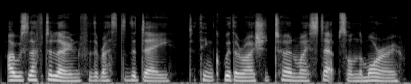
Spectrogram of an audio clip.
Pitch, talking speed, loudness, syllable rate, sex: 175 Hz, 305 wpm, -18 LUFS, 6.6 syllables/s, female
